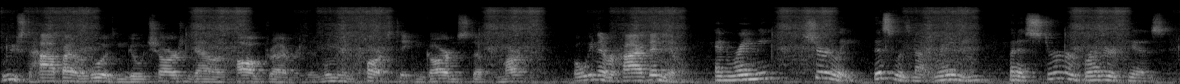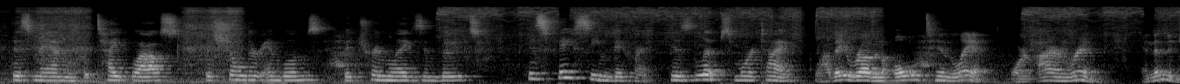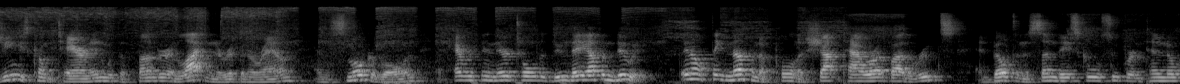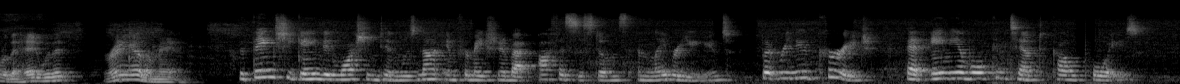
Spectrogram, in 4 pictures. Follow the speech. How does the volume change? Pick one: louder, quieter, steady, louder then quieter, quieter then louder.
steady.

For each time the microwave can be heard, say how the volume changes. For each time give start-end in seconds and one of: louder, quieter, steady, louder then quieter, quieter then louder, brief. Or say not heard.
not heard.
